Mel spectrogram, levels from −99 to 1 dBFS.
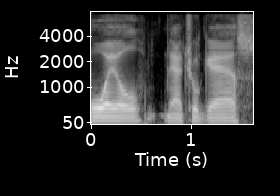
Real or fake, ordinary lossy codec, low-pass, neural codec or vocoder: real; Opus, 64 kbps; 7.2 kHz; none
